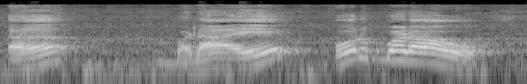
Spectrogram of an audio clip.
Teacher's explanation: ये वो स्वर है जिनके उच्चारण में हमारा मुंह जो है वो आधा खुला रहता है। इन्हें अर्ध विवृत स्वर कहते हैं।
